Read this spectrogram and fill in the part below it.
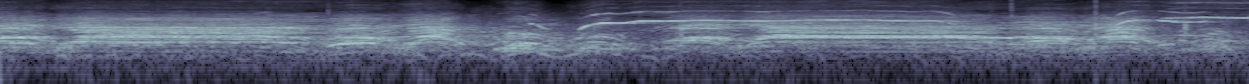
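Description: A crowd of boys and young people cheers and chants loudly outdoors.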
